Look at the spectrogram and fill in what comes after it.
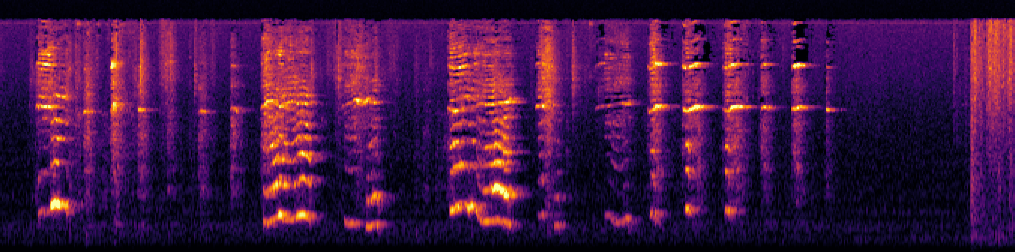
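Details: Young male German Shorthaired Pointer named Adenine, roughly a year old, whimpering indoors while chasing a dragonfly through the kitchen: a quick series of high, sliding whines and short yelps, some drawn out, some clipped, ending in a scuffling noise.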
